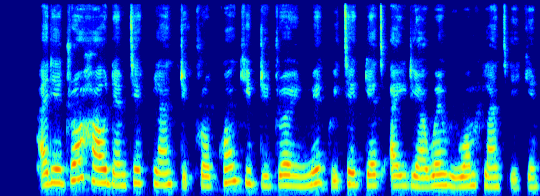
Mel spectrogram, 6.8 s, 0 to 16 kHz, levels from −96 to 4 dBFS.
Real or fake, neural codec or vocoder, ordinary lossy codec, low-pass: real; none; none; 14.4 kHz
